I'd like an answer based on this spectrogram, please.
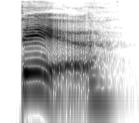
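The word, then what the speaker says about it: Bär: Um, if you put an um over the a, it's bear.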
